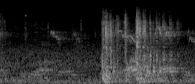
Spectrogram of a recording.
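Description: A door clicks and rattles as it opens.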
